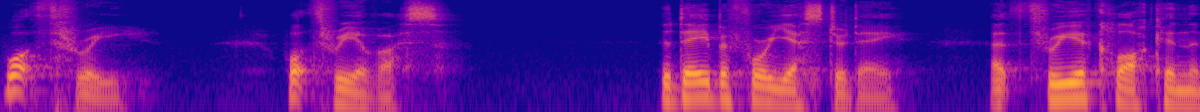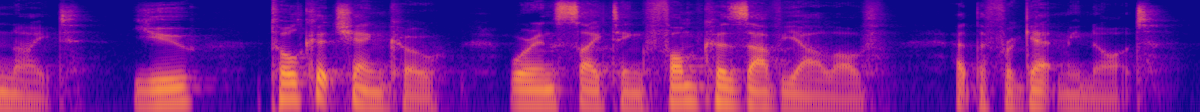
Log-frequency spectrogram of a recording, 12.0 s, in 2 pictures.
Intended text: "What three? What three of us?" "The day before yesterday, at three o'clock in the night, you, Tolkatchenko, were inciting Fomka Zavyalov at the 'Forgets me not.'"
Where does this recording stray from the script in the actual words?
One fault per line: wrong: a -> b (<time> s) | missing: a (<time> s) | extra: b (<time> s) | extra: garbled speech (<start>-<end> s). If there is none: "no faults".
wrong: Forgets -> Forget (10.9 s)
